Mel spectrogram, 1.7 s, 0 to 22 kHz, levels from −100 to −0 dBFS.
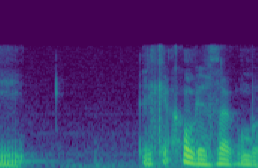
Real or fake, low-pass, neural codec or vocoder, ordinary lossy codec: real; 7.2 kHz; none; MP3, 64 kbps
